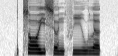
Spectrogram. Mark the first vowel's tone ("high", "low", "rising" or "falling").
high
